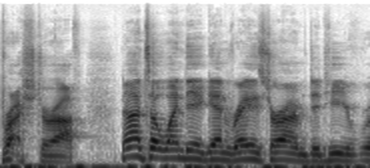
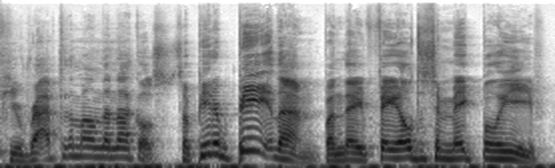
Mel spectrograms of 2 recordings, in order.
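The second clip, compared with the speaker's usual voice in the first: ordinary delivery, nothing marked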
